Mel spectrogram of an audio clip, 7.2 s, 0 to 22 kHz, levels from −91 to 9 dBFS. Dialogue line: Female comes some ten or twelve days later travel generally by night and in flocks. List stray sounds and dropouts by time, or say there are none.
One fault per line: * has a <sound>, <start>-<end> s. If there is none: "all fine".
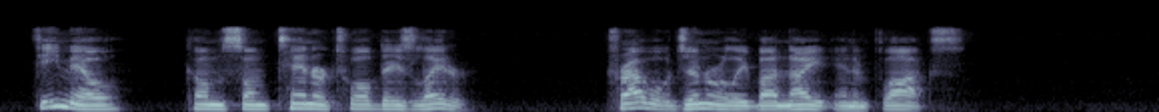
all fine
